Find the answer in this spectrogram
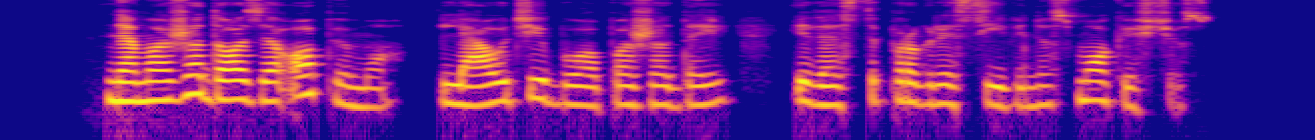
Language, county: Lithuanian, Kaunas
